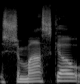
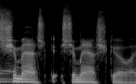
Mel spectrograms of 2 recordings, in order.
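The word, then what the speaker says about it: Siemaszko: Now, is it pronounced Shamosko or Shamashko? I believe it is Shamashko. I did just verify. – It is Shamashko.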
